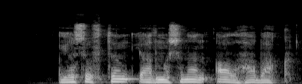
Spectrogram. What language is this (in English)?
Bashkir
